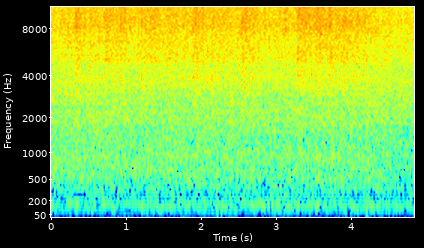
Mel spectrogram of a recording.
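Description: Oyster mushrooms sizzling and steaming in a hot cast-iron pan, pressed under a second cast-iron pan and cooked with a little water instead of oil: a steady crackling hiss.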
